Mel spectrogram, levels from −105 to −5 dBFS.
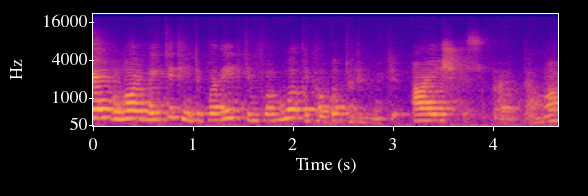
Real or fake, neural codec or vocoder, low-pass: fake; autoencoder, 48 kHz, 32 numbers a frame, DAC-VAE, trained on Japanese speech; 19.8 kHz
